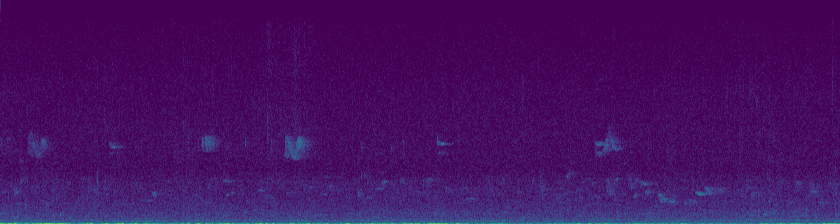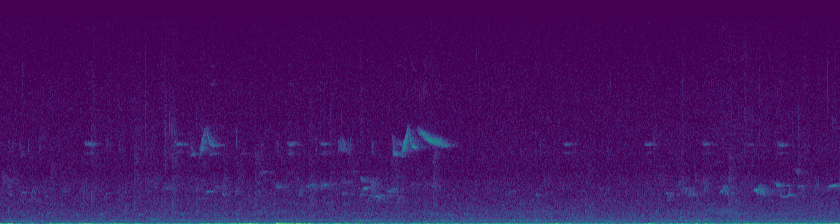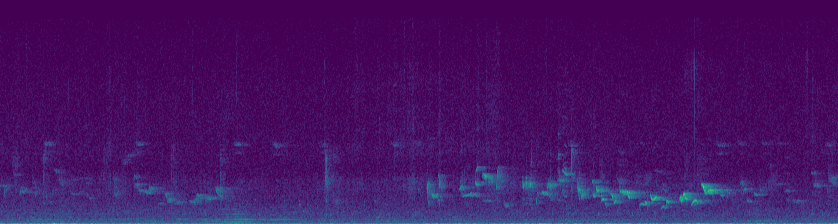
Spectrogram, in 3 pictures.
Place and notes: (bianaural) sharp corner of the trail. water is dugging deep depressions into the rock and flowing constantly with myriads of trickles. very peaceful atmosphere and soothing sounds of nature.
